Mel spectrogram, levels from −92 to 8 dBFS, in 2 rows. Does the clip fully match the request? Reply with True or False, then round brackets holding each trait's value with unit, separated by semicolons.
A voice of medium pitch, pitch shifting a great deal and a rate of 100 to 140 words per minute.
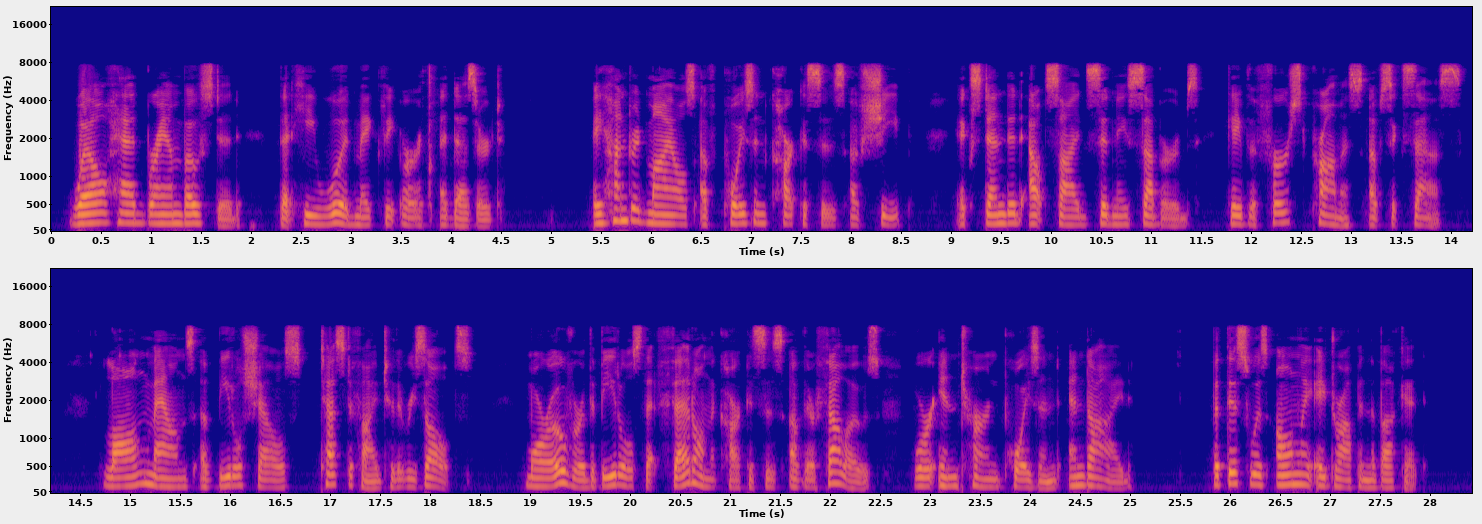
False (150 Hz; 3.8 semitones; 135 wpm)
